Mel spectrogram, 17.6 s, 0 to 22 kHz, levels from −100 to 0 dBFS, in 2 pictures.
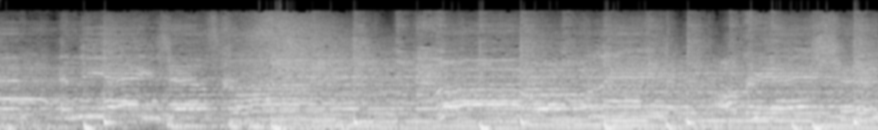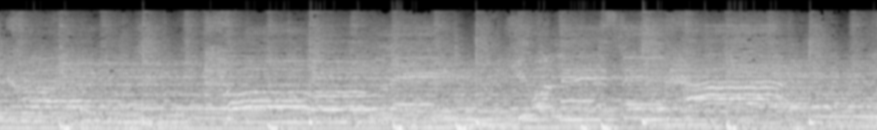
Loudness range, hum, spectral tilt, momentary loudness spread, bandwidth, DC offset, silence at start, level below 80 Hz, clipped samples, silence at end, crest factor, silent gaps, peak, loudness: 2 LU; none; -5 dB/octave; 4 LU; 17 kHz; under 0.1%; 0 s; -18 dBFS; under 0.1%; 0 s; 10 dB; none; 0 dBFS; -10 LUFS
